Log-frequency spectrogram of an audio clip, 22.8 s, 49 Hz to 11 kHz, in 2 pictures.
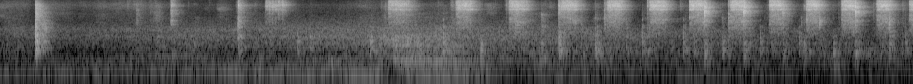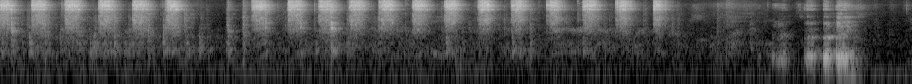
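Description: Hand socket ratchet clicking in steady back-and-forth strokes, about two to three a second, as bolts on an Alpha One Gen 2 sterndrive housing are backed out, with a short pause midway. A couple of heavier metal clunks come near the end.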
